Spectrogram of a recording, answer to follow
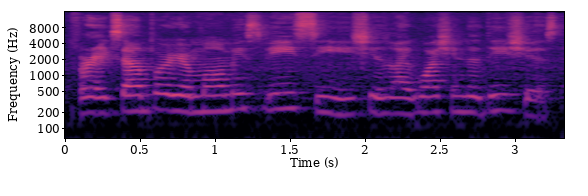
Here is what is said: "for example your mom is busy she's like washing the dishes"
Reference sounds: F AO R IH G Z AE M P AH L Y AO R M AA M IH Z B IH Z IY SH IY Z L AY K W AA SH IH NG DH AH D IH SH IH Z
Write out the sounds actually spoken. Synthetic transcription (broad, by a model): F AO R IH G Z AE M P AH L Y AO R M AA M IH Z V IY S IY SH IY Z L AY K W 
